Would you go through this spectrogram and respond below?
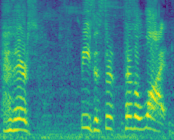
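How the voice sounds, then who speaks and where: A man's voice: very high voice, fairly even intonation, slow pace, pushed and bright, faint music behind, pitched above the performer's own voice, heavily acted. A man voicing a fiery, wary female fighter in a fantasy story, sounding startled. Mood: worried.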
